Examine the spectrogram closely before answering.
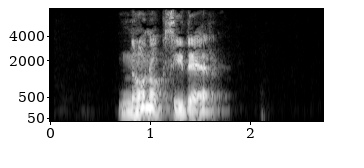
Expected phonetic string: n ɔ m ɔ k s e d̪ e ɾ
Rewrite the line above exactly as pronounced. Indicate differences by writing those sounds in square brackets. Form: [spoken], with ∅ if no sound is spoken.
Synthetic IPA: n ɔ [n] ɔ k s [i] d̪ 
